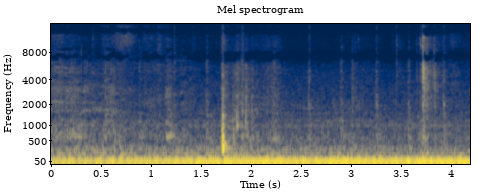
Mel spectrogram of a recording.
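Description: Light handling clicks from an old mantel clock's wooden case and its opened round back door, one sharper click about two seconds in, over a steady low hum.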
